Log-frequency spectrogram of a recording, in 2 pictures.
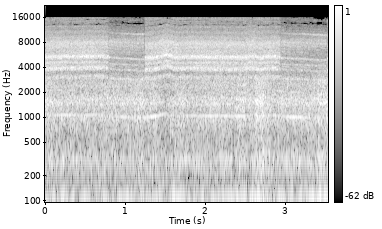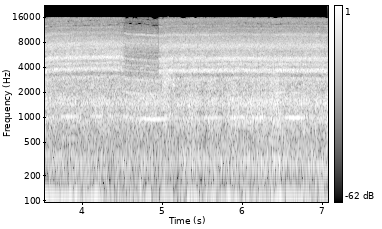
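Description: A race car engine roars steadily at high speed, shifting slightly in pitch.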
